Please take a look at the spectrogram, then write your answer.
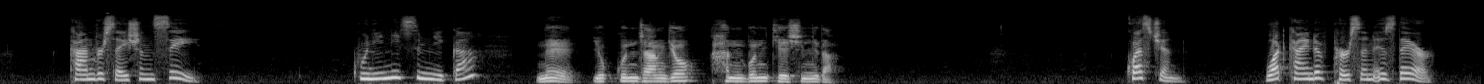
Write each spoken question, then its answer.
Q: What kind of person is there?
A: 1 army officer.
